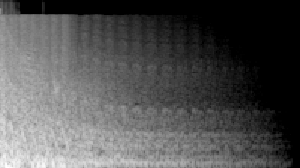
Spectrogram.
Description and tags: A synthesized laser shot sound to be used in sci-fi games. Useful for all kind of futuristic high tech weapons.
gaming, indiegamedev, high-tech, sci-fi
